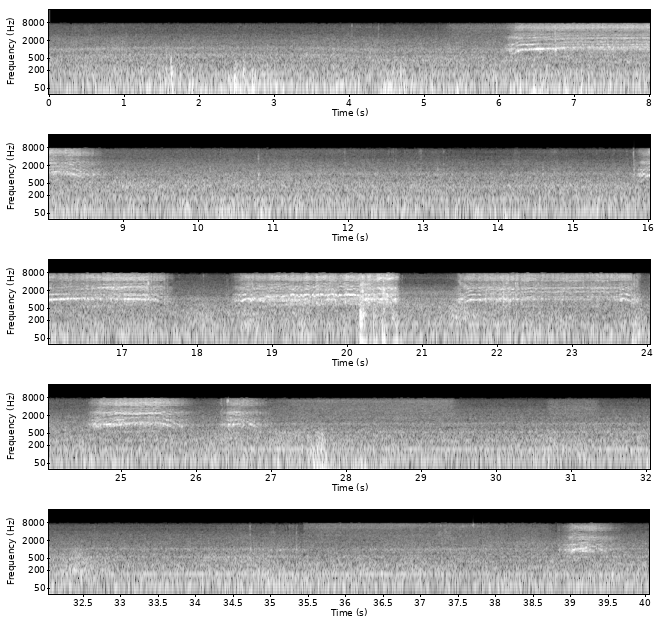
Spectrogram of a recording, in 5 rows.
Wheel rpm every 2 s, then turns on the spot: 10, 10, 10, 120, 40, 10, 20, 10, 100, 90, 90, 140, 70, 20, 0, 0, 0, 10, 10, 20.
4-6 10-14 20-22 34-38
